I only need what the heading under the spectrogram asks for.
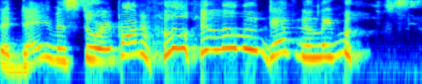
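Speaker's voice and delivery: said through laughter, very high and swooping. Reading a comment aloud that she can't read without laughing: laughing while reading. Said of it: "I can't even read it without laughing".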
